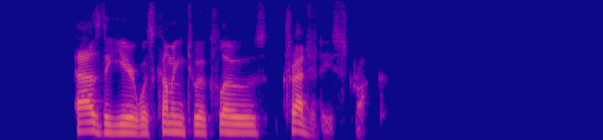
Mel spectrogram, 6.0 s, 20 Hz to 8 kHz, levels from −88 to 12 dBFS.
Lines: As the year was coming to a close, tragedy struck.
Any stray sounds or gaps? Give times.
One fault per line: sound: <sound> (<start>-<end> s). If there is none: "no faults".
no faults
